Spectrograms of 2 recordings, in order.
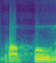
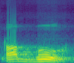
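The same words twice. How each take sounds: First: The doubled b is released with a forceful jolt. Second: The doubled b only closes the lips, no jolt. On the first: The speaker calls it wrong. "nggak usah sampai ada hentakan robbu" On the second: The speaker calls it right. "Jadi cuma menutup bibir aja"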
